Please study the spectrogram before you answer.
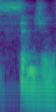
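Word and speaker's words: St John: like they're like you know identities as James Sinjin Smith and uh which is like interesting actually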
